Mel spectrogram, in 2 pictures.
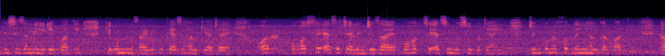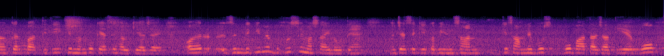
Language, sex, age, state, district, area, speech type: Urdu, female, 18-30, Uttar Pradesh, Aligarh, urban, spontaneous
